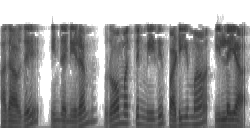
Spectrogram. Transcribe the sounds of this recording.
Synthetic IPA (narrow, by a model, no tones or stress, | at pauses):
ɐðaːʋɐðɯɪnd̪ɐnɪɾɐmɾoːmɐt̪ːɪnmiːðɯpɐɽɪjɯmaːɪlːɐja̰ː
